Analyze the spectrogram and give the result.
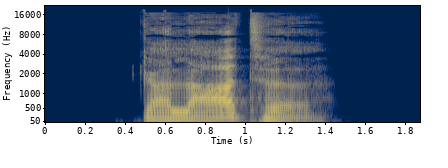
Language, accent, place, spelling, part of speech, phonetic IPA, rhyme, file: German, Germany, Berlin, Gallate, noun, [ɡaˈlaːtə], -aːtə, De-Gallate.ogg
- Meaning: nominative/accusative/genitive plural of Gallat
